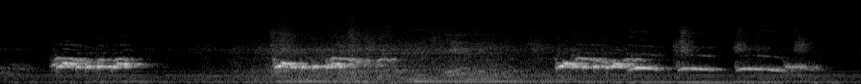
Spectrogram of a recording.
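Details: Captive silver zebra dove in full song: three cooing phrases spaced by quiet gaps, the last broken into a quick run of short, stepped coos, with faint low background hum.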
